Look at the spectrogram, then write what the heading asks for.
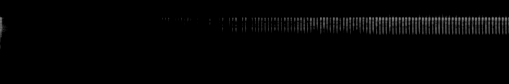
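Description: A katydid's dry, high-pitched buzzing trill of rapid pulses begins after a pause and grows steadily louder.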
